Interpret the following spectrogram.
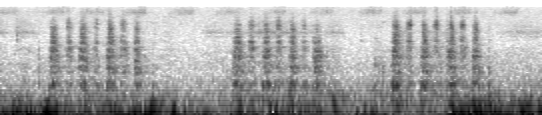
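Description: A coin scratching the coating off a lottery scratch-off ticket in quick rasping strokes, in three short bursts with brief pauses between them.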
